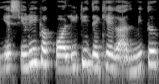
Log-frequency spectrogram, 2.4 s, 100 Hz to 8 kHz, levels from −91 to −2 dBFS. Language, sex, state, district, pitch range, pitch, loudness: Hindi, female, Jharkhand, Sahebganj, 230-295 Hz, 245 Hz, -13 LUFS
